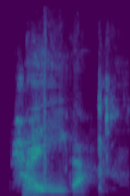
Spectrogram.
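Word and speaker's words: 映画: Eiga.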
